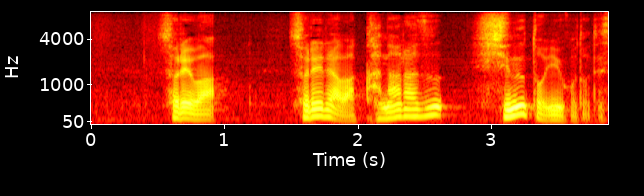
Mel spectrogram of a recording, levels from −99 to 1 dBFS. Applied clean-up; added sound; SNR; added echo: none; none; none; none.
